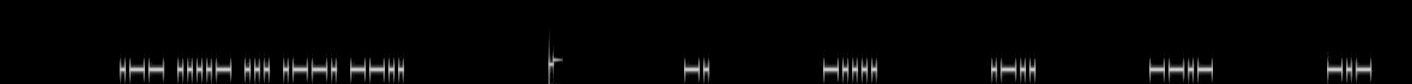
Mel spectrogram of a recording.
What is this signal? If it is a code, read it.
Morse code, heard as a keyed tone, about 25 wpm, spaced as for 11 wpm, 700 Hz. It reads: W4SPZ N6LQK
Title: USA Call Signs - 5 Characters - 8x Character Spacing - 25wpm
